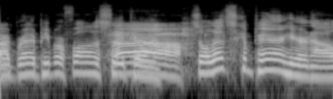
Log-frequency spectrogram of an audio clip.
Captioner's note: groans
